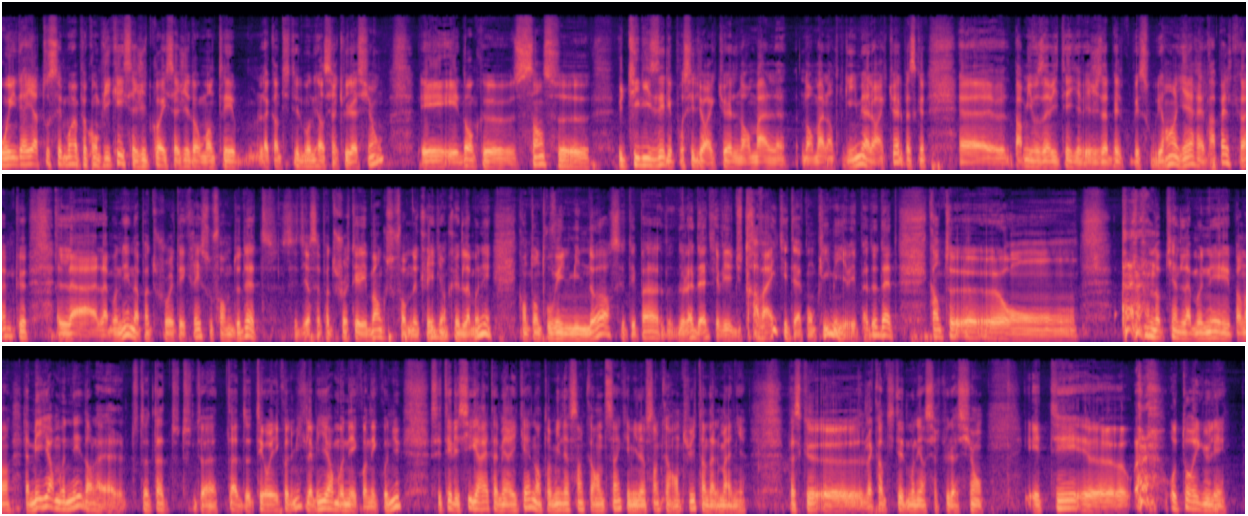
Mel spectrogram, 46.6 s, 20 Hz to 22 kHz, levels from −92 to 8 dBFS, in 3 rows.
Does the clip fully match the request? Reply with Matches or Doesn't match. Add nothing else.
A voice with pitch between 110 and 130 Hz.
Doesn't match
